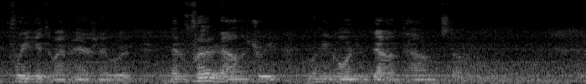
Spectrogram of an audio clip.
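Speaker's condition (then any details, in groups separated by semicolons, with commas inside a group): Brain injury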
